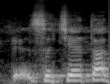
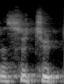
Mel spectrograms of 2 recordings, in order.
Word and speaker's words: Sucheta: Because Sucheta, there is no takara in English. You have to write to T. How does he pronounce it? Suchit it is. Sucheta Kripalani.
